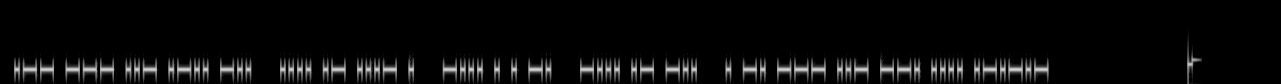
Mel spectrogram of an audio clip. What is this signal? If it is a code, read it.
Morse code, heard as a keyed tone, about 27 wpm, 700 Hz. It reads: WOULD HAVE BEEN BAD ENOUGH.
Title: Sentences from Top 1000 Words - Review Part 5 - 28wpm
